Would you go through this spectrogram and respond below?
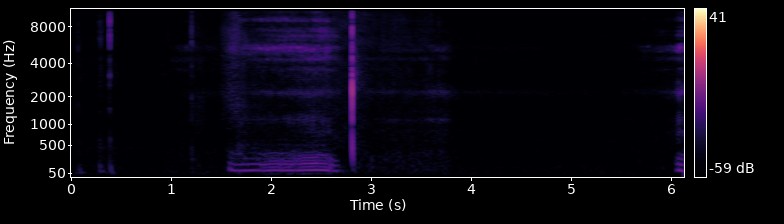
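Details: One loud, low, rattling snore lasting about a second in a quiet room, with a click afterward, from a person sleeping while on holiday in London; snoring.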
